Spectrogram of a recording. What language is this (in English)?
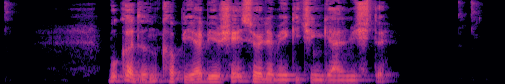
Turkish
